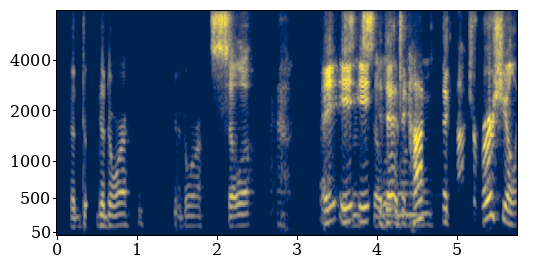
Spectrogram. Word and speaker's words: Ghidorah: The, Ghidra. Ghidra. King, I never say it right. Ghidorah.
